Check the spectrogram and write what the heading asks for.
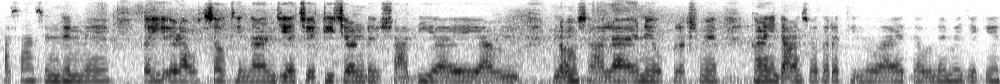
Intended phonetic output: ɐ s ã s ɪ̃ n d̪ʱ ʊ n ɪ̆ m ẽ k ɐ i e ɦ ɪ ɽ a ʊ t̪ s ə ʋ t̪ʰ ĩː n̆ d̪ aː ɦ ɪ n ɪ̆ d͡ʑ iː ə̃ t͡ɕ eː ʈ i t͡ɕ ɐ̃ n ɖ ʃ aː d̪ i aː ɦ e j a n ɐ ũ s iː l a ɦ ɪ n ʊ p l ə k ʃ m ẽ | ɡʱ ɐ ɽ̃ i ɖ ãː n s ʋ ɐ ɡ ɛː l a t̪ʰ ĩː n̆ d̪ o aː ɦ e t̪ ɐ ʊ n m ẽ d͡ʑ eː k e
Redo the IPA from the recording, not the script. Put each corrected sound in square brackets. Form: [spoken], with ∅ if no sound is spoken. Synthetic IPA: ɐ s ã s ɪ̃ n d̪ʱ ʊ n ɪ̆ m ẽ k ɐ i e ɦ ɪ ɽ a ʊ t̪ s ə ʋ t̪ʰ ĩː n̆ d̪ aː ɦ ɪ n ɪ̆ d͡ʑ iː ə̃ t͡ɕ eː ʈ i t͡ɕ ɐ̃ [ɳ] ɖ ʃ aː d̪ i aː ɦ e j a n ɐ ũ s [aː] l a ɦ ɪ n ʊ p l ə k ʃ m ẽ | ɡʱ ɐ ɽ̃ i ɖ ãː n s ʋ ɐ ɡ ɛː [ɾ] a t̪ʰ ĩː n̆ d̪ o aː ɦ e t̪ ɐ ʊ n m ẽ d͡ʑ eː k e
